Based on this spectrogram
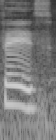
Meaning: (noun) A distinguishable part of a sequence or cycle occurring over time
- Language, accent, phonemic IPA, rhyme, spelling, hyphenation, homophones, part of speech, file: English, US, /feɪz/, -eɪz, phase, phase, faze, noun / verb, En-us-phase.ogg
